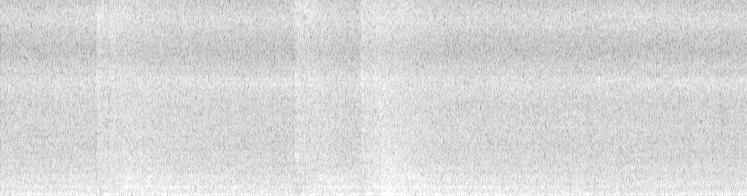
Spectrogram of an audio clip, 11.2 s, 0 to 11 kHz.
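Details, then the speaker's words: 1985 Chevy C10 V8 just after a carburetor replacement: steady, even burble with a couple of light throttle blips and no stumble or miss; the new carb is running it fine with no leaks. "meantime let's see if this thing actually works well it seems to be running"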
